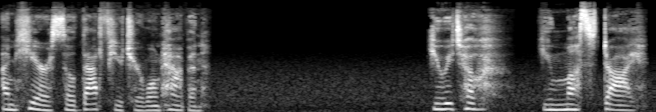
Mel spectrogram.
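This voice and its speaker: A woman's voice: on the low side, steady tone, slow. An actress playing a grimly resolved young female psychic fighter in an English video game, speaking tersely and intensely. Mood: grim resolve.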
